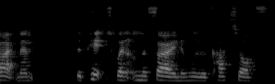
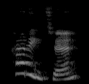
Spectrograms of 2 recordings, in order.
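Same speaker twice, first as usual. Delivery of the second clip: surprised; 9 semitones higher, 3 dB louder than usual. Acted. Father surprised on phone.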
